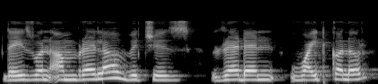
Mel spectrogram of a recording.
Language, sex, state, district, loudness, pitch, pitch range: English, female, Gujarat, Valsad, -14 LUFS, 215 Hz, 210-225 Hz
